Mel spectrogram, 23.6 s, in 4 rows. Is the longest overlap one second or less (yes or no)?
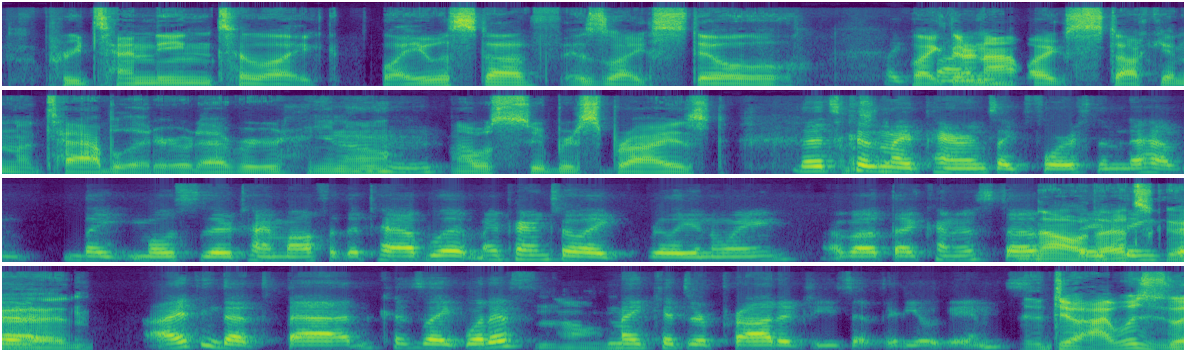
no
